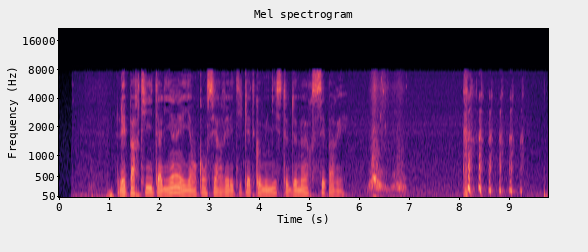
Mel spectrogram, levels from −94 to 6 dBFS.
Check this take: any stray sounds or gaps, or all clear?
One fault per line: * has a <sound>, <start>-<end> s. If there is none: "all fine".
* has a whoosh, 6.2-7.0 s
* has a laugh, 8.1-9.3 s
